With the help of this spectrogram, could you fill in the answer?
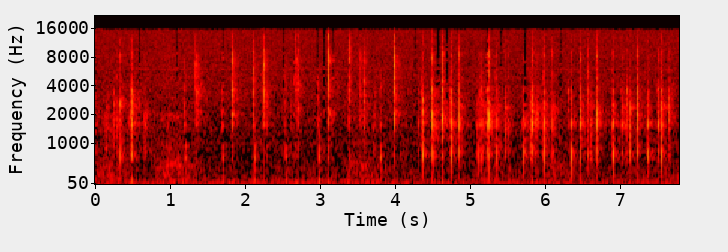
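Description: A small, hollow black PS4 plastic controller has its buttons clicked and its shell tapped with painted fingernails. About forty sharp, dry clicks and taps come through, sparse at first, then quicker and denser toward the end, with short bright snaps over a low steady hum.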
